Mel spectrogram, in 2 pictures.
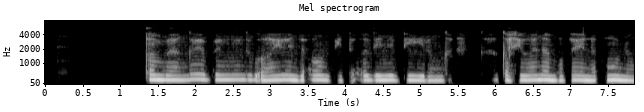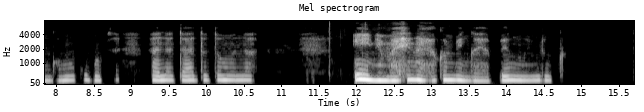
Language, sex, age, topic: Oshiwambo, female, 25-35, finance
